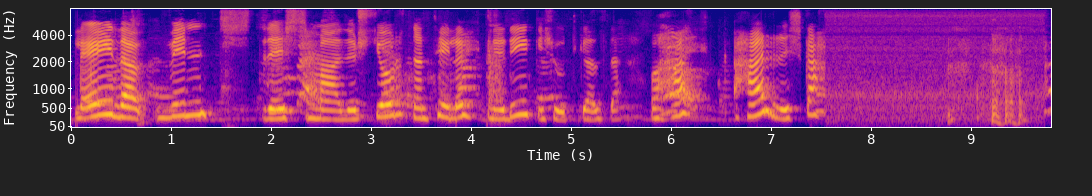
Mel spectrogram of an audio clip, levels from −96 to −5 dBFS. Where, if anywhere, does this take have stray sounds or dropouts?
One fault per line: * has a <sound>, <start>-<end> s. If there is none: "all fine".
* has a laugh, 8.8-9.6 s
